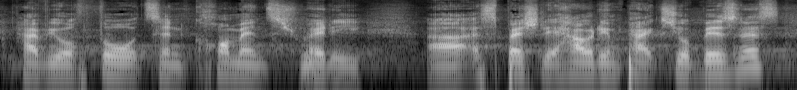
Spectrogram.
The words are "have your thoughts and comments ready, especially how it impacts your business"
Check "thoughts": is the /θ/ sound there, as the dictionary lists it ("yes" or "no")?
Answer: yes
